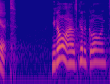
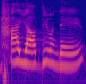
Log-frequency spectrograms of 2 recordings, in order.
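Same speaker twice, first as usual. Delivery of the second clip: put-on Alabama accent; 4 semitones higher, much slower than usual. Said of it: "she's got a really cool accent".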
